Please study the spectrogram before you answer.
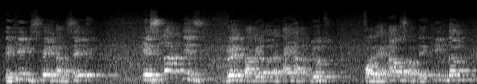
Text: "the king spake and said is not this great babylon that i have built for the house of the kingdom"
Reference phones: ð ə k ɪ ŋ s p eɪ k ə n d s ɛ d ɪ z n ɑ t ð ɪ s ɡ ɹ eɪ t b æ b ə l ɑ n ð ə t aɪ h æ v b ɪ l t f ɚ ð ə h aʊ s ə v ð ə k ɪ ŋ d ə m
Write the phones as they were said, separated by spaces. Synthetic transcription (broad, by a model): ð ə k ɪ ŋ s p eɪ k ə n s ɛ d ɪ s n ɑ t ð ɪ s ɡ ɹ eɪ t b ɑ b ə l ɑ n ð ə t aɪ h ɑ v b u t f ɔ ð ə h aʊ s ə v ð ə k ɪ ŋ d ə m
